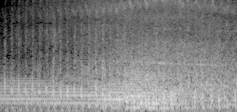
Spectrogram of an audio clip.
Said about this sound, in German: Viele Hubschrauber fliegen in dieser Woche über unsere Köpfe. Das hat auch einen guten Grund. Der Nachwuchs lernt zu fliegen. Die Polizei bildet ihre künftigen Pilotinnen und Piloten aus, die dann zusammen in Formation über deutsche Städte fliegen.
